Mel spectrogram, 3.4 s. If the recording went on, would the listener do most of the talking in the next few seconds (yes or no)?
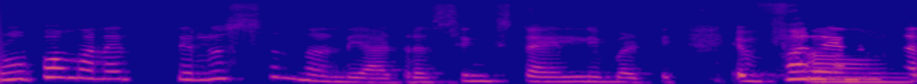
no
